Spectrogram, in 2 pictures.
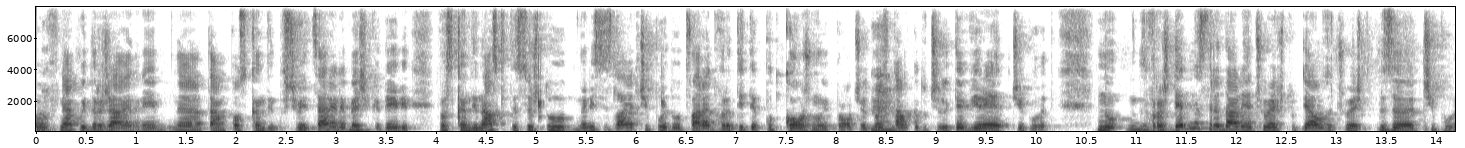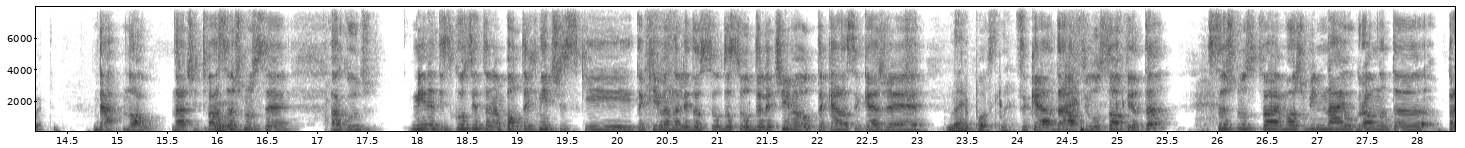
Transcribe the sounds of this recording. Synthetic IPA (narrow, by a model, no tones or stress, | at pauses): vɐfnʲakoid̪ɐɾʒavinɐliət̪amposkɐnd̪ifʃvɛjt̪saɾijəlibɛʃɛ̥kɐd̪ɛilivɐfskɐnd̪inafskʲi̥t̪ɛsɤʃt̪ʊnɐlisɛslˠaɡət̪̚t͡ʃipovɛd̪ɐot̪vaɾʲɐt̪vɾɐt̪it̪ɛpot̪kɔʒnoipɾɔt͡ʃiɛt̪ɔɛst̪amkɐt̪ɔt͡ʃɛlit̪ɛviɾɛjɐt̪̚t͡ʃipovɛt̪ɛ̥novɾɐʒd̪ɛbnəsɾɛd̪aliɛt͡ʃovɛʃko̥t̪ot̪ʲjalˠozɐt͡ʃʊvɛʃkzɐt͡ʃipovɛt̪ɛ̥ | d̪amnɔɡʊznat͡ʃit̪ovasɤʃnost̪ɛɐko | minɛd̪iskusijət̪ənɐpot̪ɛxnit͡ʃɛsk̟it̪ɐkivənɐlid̪ɐsɛd̪ɐsɛod̪ːɐlɛt͡ʃimɛot̪ːɐkad̪ɐsɛkaʒɛnajposlɛt̪ɐkad̪afilˠosɔfijət̪ə | fsɤʃnost̪ːovaɛmɔʒɛbinajoɡɾɔmnət̪əpɾ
